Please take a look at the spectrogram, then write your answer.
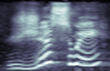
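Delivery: "Je suis" said softly in French, lingering on "suis"; French apology. Shown as a demonstration. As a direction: start a heartfelt French apology. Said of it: "But French is different".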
